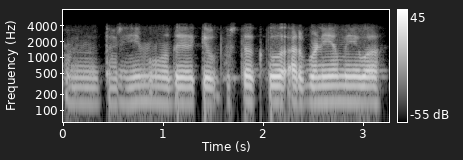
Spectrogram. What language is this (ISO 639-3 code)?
san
